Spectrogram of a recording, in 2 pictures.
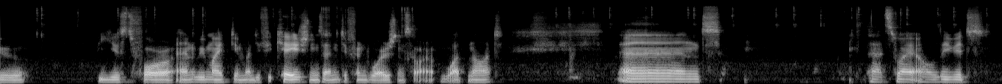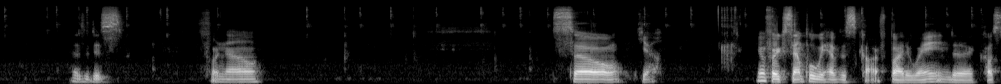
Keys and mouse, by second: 0.1 g, 0.7 Tab, 0.9 Tab, 1.1 g, 1.6 click, 1.7 g, 2.2 Tab, 3.1 drag, 3.9 Tab, 6.8 g, 7.1 Tab, 8.1 Tab, 8.8 g, 9.3 Tab, 9.9 Tab, 10.3 z, 11.1 z, 11.5 g, 11.8 Tab, 15.5 a, 15.8 a.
